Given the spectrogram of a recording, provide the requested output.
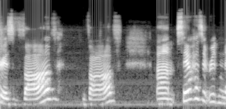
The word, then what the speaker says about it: vav: ago or a long time ago as a wow. So in classical Hebrew pronunciation, it would have been the W sound, the W sound. But in modern Hebrew today, it sounds more like a V, a V.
